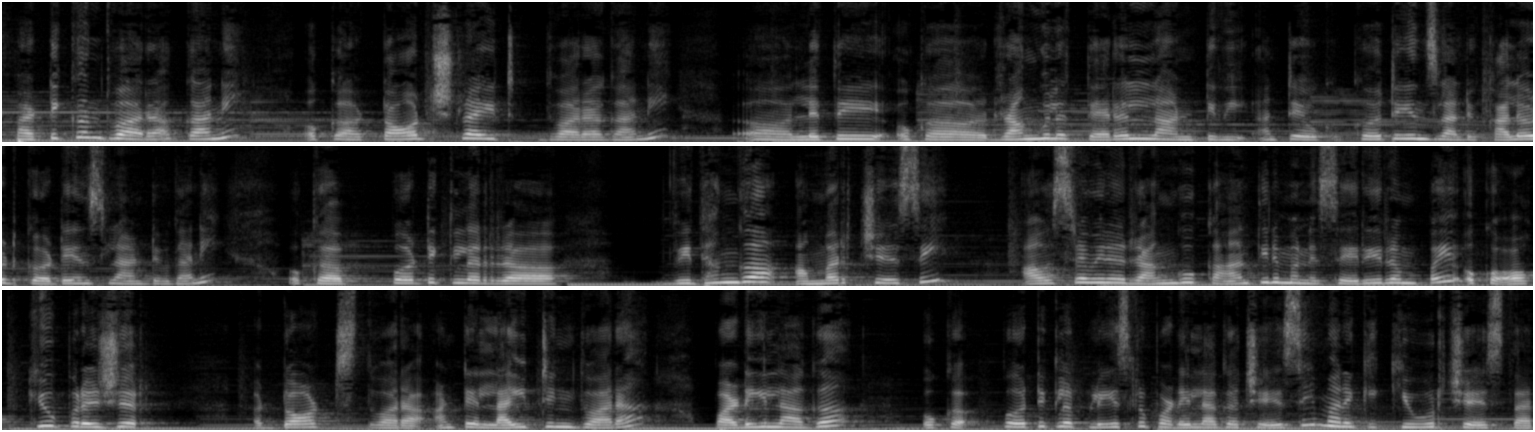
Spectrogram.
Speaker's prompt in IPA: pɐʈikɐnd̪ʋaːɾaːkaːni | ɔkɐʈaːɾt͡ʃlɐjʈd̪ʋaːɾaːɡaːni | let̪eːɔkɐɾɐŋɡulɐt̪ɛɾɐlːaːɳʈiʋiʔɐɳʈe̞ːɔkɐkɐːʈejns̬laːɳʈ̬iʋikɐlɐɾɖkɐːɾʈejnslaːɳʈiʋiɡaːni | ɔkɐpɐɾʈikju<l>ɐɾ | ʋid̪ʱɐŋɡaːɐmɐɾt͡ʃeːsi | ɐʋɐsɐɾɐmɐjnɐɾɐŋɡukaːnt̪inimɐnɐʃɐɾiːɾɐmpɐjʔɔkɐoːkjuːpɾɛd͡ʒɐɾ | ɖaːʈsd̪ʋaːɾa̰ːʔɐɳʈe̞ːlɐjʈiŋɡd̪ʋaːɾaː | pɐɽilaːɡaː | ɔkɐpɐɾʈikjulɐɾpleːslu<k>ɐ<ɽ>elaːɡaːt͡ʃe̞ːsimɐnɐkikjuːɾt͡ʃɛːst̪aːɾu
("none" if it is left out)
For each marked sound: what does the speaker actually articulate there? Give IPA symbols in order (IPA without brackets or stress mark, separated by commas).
l, p, ɽ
